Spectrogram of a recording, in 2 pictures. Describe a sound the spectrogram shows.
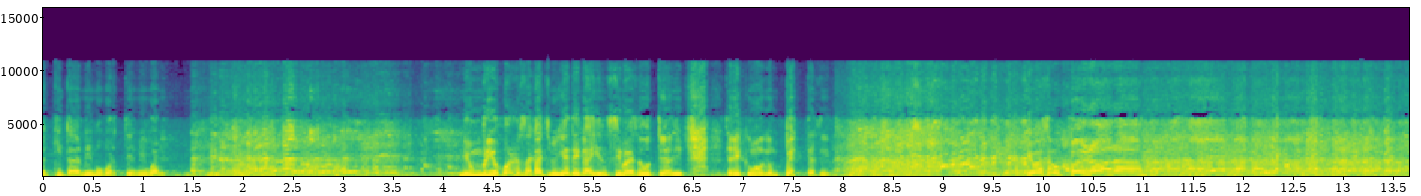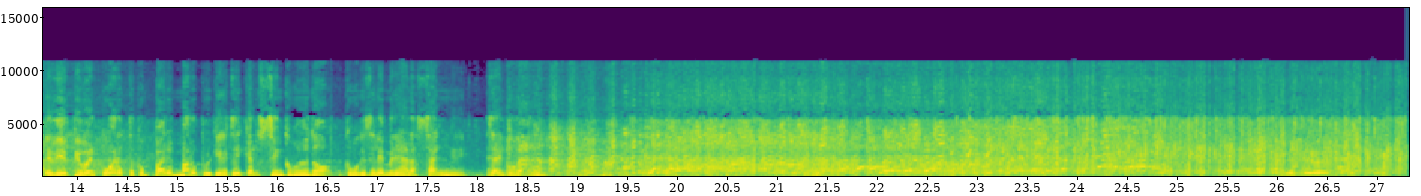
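A young man talks animatedly into a microphone.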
